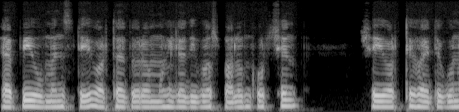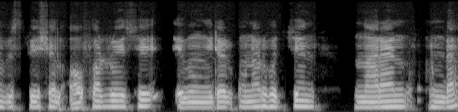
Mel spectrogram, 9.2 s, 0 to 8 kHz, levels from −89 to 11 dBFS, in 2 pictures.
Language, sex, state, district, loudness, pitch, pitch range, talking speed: Bengali, male, West Bengal, Malda, -16 LUFS, 150 Hz, 145-155 Hz, 150 wpm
